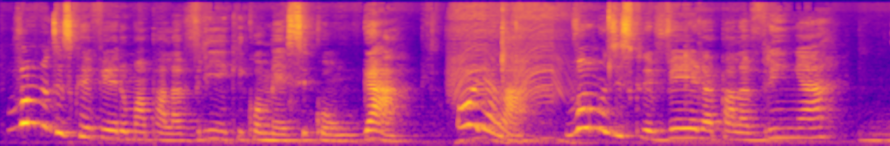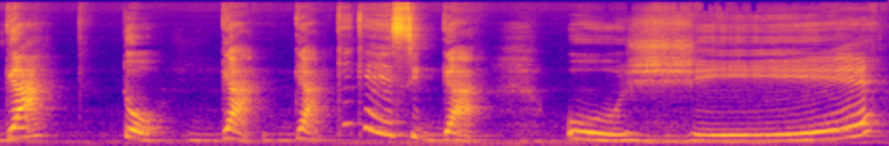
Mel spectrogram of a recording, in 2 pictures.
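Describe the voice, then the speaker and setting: Slow, sing-song woman teacher. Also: medium pitch, wildly swooping pitch, a little hiss or hum. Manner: slow, sing-song, affectionate teacher talk with exaggerated syllables. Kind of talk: children's phonics lesson.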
